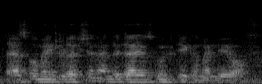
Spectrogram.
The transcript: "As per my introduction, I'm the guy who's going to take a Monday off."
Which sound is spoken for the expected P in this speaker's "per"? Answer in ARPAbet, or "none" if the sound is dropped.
F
